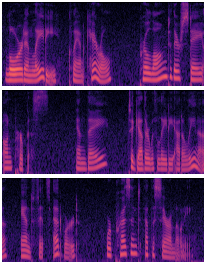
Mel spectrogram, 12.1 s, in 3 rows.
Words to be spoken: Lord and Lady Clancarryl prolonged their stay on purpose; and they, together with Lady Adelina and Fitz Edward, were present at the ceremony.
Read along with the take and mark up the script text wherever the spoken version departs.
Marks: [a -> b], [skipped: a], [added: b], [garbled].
Lord and Lady Clancarryl prolonged their stay on purpose; and they, together with Lady Adelina and Fitz Edward, were present at the ceremony.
